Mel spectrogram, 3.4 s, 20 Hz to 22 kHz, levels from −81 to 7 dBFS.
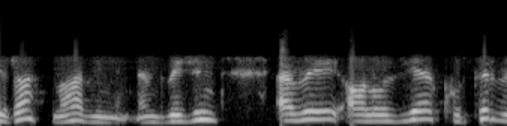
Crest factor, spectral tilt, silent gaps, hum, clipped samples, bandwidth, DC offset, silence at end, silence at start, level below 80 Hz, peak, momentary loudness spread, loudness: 16 dB; -8 dB/octave; none; none; under 0.1%; 6.2 kHz; under 0.1%; 0 s; 0 s; -66 dBFS; -6 dBFS; 7 LU; -23 LUFS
